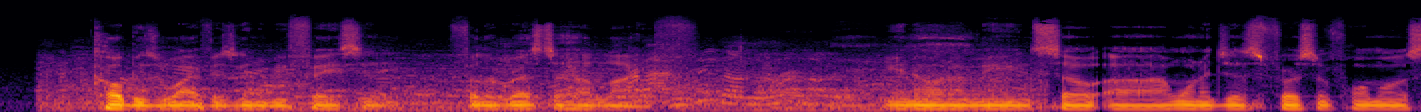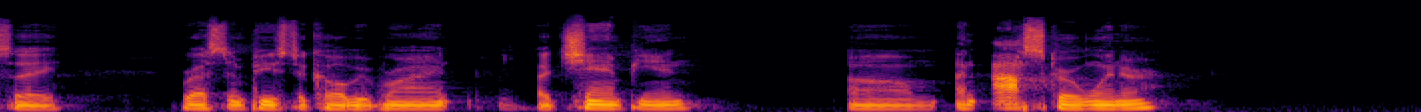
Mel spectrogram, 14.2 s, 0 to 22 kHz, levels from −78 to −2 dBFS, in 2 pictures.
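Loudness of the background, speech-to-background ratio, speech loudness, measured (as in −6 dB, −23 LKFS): −34.5 LKFS, 11.0 dB, −23.5 LKFS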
